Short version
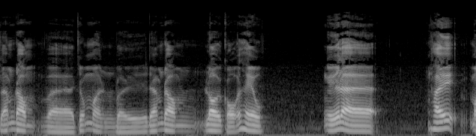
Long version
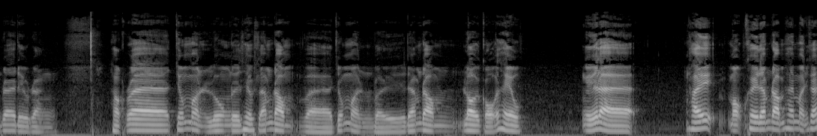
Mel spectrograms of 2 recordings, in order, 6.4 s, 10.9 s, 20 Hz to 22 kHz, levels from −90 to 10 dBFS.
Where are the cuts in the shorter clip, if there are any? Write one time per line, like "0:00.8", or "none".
none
